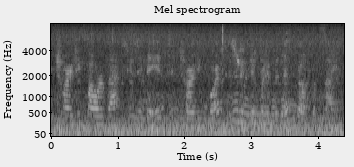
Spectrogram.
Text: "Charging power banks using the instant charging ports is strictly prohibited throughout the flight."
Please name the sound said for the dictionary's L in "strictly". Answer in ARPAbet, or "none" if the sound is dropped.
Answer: none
